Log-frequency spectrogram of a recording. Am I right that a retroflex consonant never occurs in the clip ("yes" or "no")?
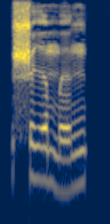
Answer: no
